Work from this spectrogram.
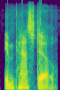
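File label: "impasto", American English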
